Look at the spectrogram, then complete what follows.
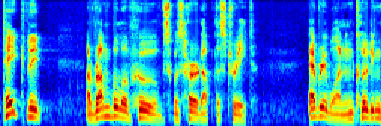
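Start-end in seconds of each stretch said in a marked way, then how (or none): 0.0-0.6 higher, louder urgent plea; pleading. A narrator's reading. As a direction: beg hurriedly, breaking off unfinished. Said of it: "Agostino pleaded".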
